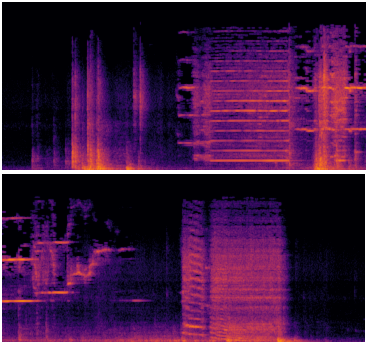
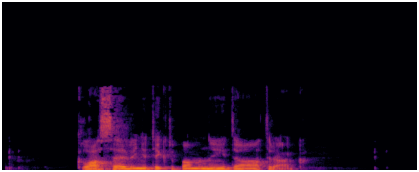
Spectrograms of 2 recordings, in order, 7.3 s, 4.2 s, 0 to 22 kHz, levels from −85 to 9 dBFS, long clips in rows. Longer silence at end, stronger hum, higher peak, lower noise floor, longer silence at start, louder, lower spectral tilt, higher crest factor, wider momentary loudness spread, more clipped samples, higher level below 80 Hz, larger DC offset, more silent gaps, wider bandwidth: second, 0.55 s vs 1.15 s; neither; about the same, -4 dBFS vs -6 dBFS; second, -57 dBFS vs -78 dBFS; second, 0.3 s vs 0.75 s; about the same, -22 LUFS vs -24 LUFS; second, -2.5 dB/octave vs -6 dB/octave; about the same, 22 dB vs 20 dB; first, 18 LU vs 10 LU; neither; first, -48 dBFS vs -64 dBFS; neither; neither; first, 19.5 kHz vs 11.5 kHz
